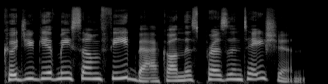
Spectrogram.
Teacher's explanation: The words feedback and presentation are the most important here. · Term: stress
